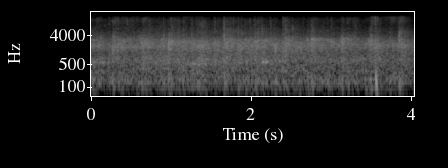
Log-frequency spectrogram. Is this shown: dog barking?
no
